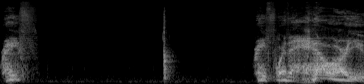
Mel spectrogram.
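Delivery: loud, carrying stage whisper, calling out. Narrator voicing an unseen figure calling for Rafe, in a loud whisper. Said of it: "It's only a loud whisper".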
